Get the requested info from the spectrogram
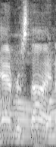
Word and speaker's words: Hammerstein: And he was like, hey, you don't call the Steiner brothers the Steiner brothers, do you? It's spelled the same way, so oh, it's Hammerstein.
